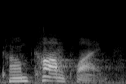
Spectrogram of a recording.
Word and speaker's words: Compline: Can you mention again the name of that Compline or Compline? It's spelled C-O-M-P-L-I-N-E.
